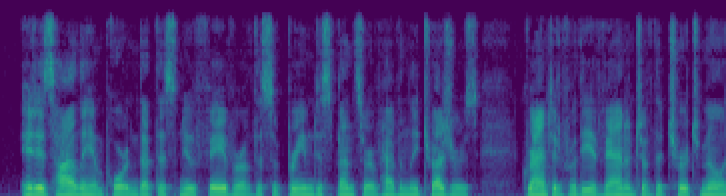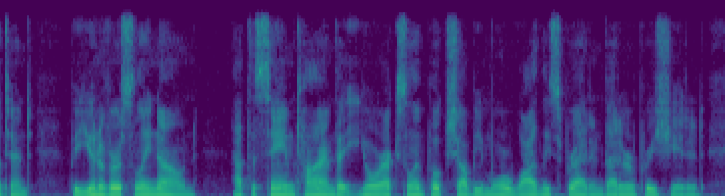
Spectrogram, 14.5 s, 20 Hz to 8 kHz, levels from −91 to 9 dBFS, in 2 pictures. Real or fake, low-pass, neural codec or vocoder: real; 7.2 kHz; none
